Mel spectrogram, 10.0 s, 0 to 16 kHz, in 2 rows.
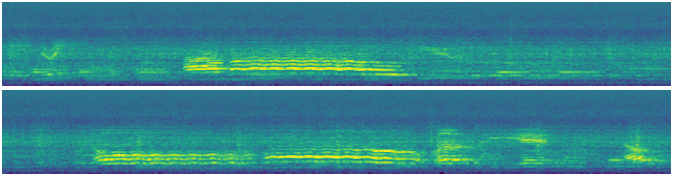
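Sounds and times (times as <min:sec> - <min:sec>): old phonograph record music: 0:00.0 - 0:10.0.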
